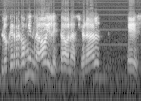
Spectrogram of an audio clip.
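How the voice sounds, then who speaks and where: A man's voice: sits high, expressive, fairly quick, pushed and bright, slight background noise, low-quality recording. A man with an Argentine Spanish accent, a health official explaining things in a radio interview. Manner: explanatory, informative.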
